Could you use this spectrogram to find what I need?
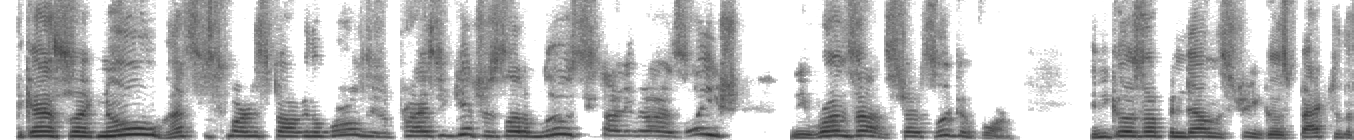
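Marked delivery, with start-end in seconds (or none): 0.6-4.6 higher, mildly frantic protest; light mock panic, pitch held up; panicked owner. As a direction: act out an owner's rising alarm. Owner panics at dog being sent off.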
